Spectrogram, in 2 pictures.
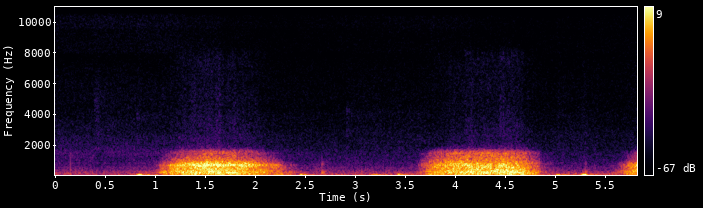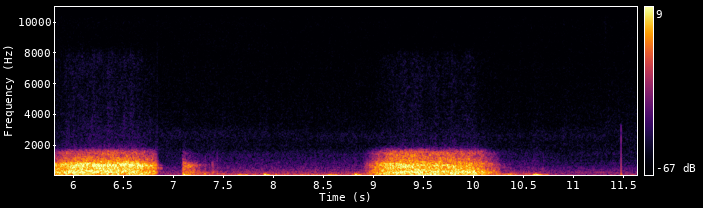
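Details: Tracheal breath sounds played in a physiopathology lecture on respiratory sounds.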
